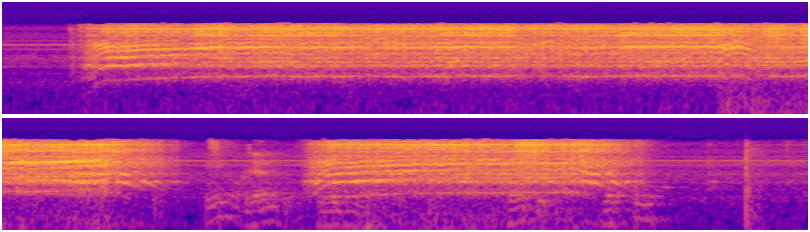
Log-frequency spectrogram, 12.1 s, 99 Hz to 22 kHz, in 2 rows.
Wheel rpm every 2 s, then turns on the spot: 70, 160, 160, 100, 100, 50.
none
